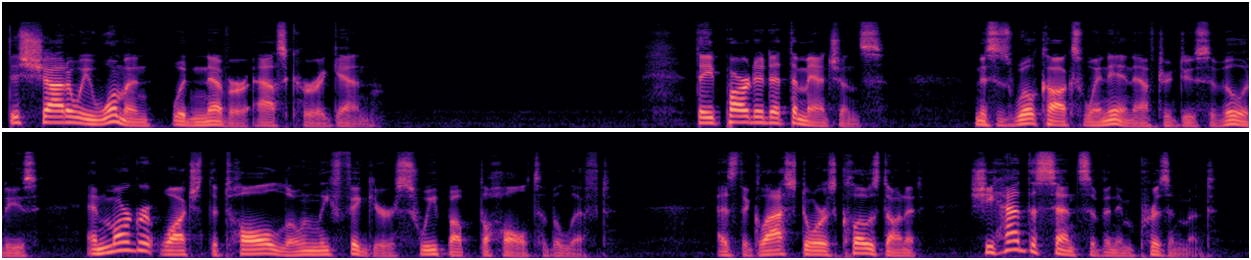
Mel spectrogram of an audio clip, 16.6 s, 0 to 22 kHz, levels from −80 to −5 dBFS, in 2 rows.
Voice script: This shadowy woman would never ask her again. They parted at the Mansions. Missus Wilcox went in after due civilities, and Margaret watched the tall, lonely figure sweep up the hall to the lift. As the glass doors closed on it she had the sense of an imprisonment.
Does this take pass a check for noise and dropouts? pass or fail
pass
